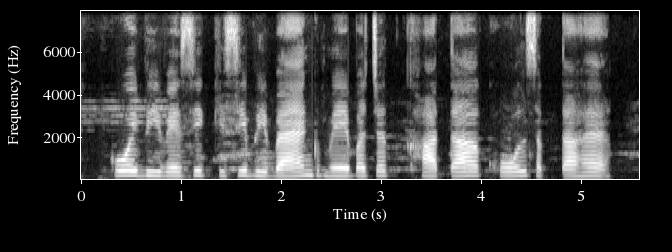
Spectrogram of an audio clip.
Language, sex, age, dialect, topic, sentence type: Hindi, female, 25-30, Marwari Dhudhari, banking, statement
